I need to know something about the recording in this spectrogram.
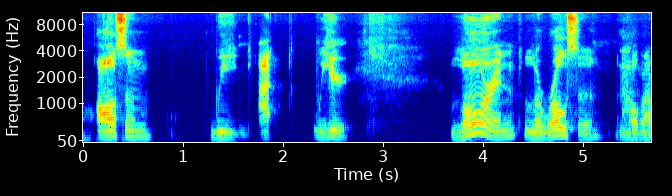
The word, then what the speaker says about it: Lauren LaRosa: Lauren Larosa, I hope I pronounced that right.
